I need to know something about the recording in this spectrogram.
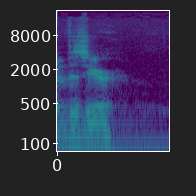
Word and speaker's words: vizier: to say it out loud and it's it's pronounced vizier right yeah vizier vizier tell me what is the detailed plan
